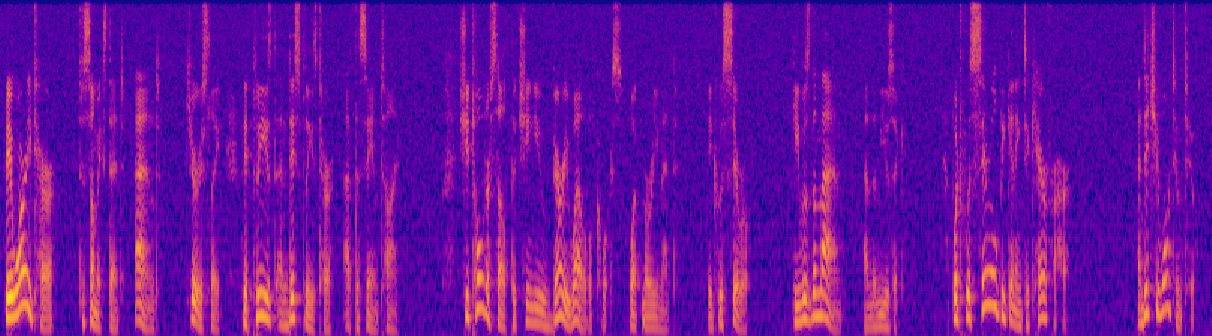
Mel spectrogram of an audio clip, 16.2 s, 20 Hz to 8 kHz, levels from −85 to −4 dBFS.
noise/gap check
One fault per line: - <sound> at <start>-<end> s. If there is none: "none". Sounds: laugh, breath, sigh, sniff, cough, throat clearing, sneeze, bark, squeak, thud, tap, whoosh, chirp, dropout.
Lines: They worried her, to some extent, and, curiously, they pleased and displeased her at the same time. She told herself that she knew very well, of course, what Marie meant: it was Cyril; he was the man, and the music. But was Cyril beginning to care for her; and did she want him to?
none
